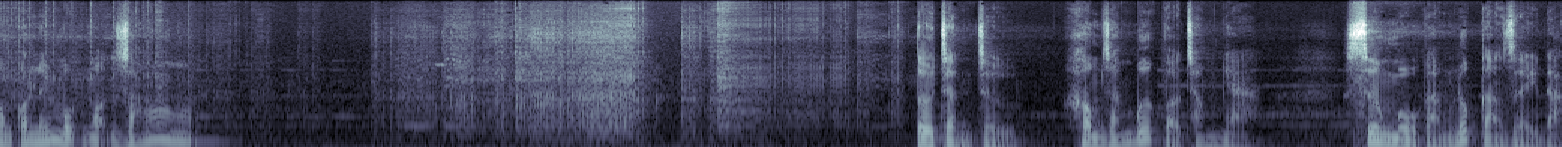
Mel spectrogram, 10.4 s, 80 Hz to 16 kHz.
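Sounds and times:
speech: 0:00.0 - 0:01.5, 0:06.1 - 0:08.4, 0:09.0 - 0:10.4
wooden door creaking as it swings shut by itself: 0:00.0 - 0:06.6.

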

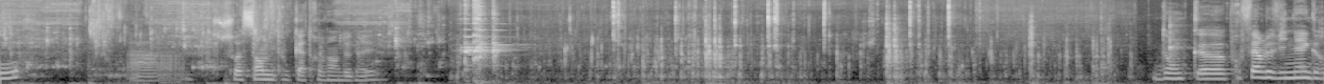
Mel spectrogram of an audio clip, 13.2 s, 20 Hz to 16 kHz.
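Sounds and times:
speech: 0:00.0 - 0:00.4, 0:02.3 - 0:04.0, 0:11.6 - 0:13.2
water boiling to sterilize a glass jar: 0:00.0 - 0:12.2
glass jar clinking: 0:04.6 - 0:05.3.

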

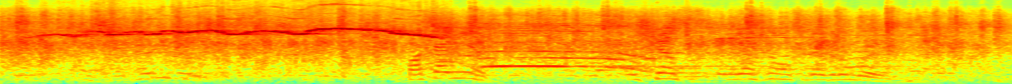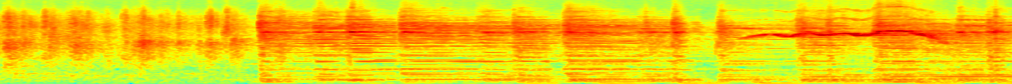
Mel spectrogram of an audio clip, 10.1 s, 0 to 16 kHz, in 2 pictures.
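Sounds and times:
person whistling a melodic phrase: 0:00.2 - 0:02.4, 0:08.6 - 0:10.1
speech: 0:02.1 - 0:02.6, 0:03.2 - 0:04.7
live rock band music at a rock concert in Moscow: 0:06.4 - 0:10.1.

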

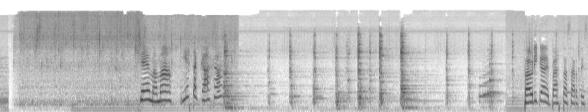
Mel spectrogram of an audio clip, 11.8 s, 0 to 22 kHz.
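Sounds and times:
running tap water pouring into a kitchen sink while washing dishes: 0:00.2 - 0:07.8
speech: 0:02.8 - 0:04.8, 0:10.5 - 0:11.7.

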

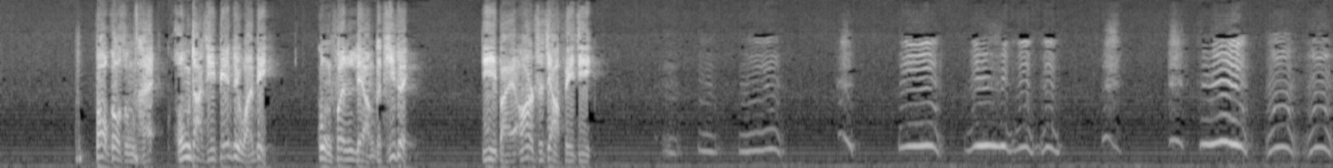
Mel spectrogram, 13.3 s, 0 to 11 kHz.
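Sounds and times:
speech: 0:01.0 - 0:04.2, 0:04.8 - 0:06.0
person crying in whimpering sobs: 0:06.6 - 0:13.3.

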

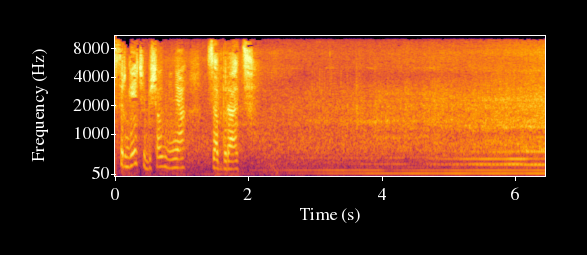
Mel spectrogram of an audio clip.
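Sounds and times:
speech: 0:00.1 - 0:02.3
car engine humming and rumbling as the car drives up: 0:02.4 - 0:06.4.

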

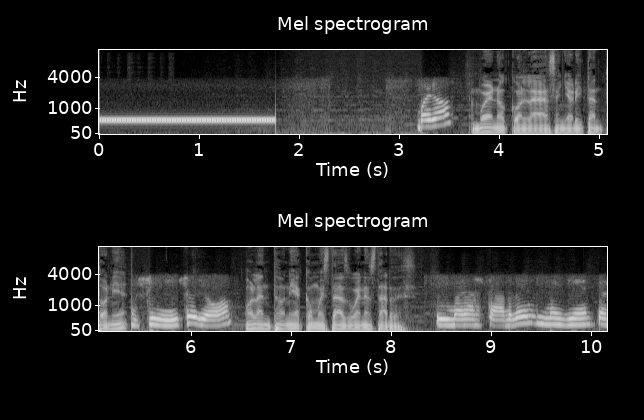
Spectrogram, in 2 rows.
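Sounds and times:
telephone line tone while a call is dialled: 0:00.0 - 0:01.8
speech: 0:03.2 - 0:10.1.

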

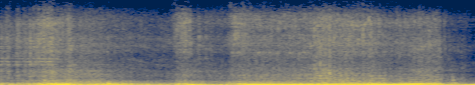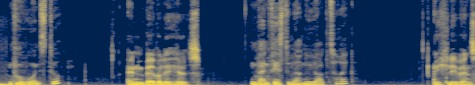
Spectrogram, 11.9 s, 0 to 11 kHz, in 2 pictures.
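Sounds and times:
car engine revving as the car drives off: 0:00.0 - 0:06.1
speech: 0:06.2 - 0:06.8, 0:07.5 - 0:08.5, 0:09.1 - 0:10.4, 0:11.4 - 0:11.8.

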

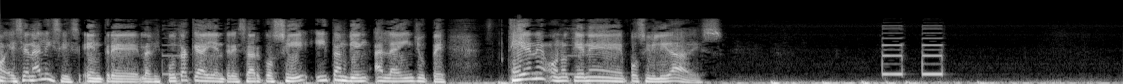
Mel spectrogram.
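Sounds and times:
speech: 0:00.0 - 0:07.3
low rumbling background: 0:00.0 - 0:11.2
telephone dialing tones while reconnecting a live call: 0:01.6 - 0:02.3.

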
